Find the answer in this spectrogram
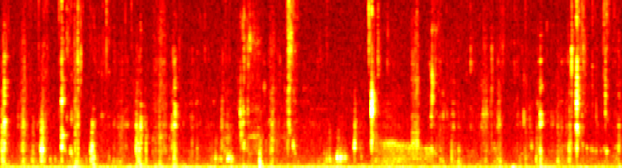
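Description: Close-miked chewing and biting of grilled chicken thigh, with many sharp, wet mouth clicks. A short soft rustle about six seconds in.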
